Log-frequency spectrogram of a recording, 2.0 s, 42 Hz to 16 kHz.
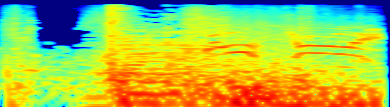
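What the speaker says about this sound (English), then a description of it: "Friendly Predator missile incoming." A Predator missile explosion in Modern Warfare 2 lands as a loud, close boom, with gunfire and other battle sounds behind it and a voice speaking in the mix.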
